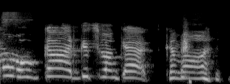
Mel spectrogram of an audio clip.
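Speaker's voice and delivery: high-pitched mock pleading, urging someone on; high, giddy imitation of excitement; imitating eager impatience. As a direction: squeal it like an excited friend willing them to appear. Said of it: "She's like".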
